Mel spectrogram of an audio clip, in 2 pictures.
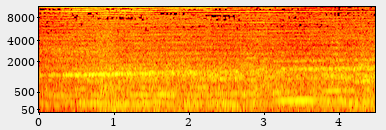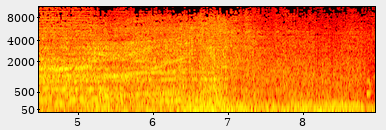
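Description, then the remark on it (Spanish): A loud, steady engine roar of an accelerating car or motorcycle, with layered tones that keep gliding upward as a Shepard tone, giving the sense of a vehicle endlessly accelerating. It stays continuous, with no speech. “Para que se note ese poder de motor usan el Stone en la forma en que el carro o la moto van acelerando.”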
